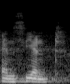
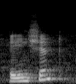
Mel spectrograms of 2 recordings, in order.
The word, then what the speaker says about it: ancient: হচ্ছে এনসিয়েন্ট এন সি আই এনটি মানুষ বলে এনসিয়েন্ট এর থেকে জগন্নার উচ্চারণ হতে পারে এনসিয়েন্ট এনসেন্ট হতে পারে আরেকটু ভালো এইনসিয়েন্ট একদম কারেক্ট তো ওটাই শুরু এটা হচ্ছে কারেক্ট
